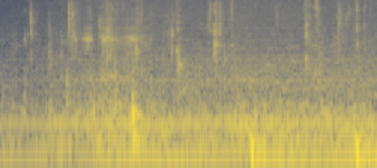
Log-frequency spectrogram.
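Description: Close-up eating sounds: a person chewing and biting into a taco salad, with scattered short clicks and a few soft thuds over a faint steady hum.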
